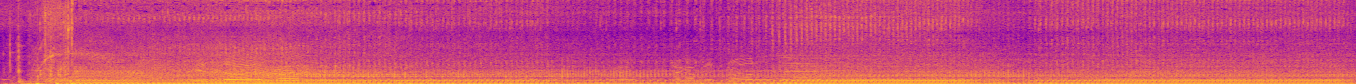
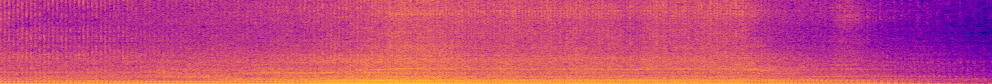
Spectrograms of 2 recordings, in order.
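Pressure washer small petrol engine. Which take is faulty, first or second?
second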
